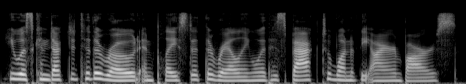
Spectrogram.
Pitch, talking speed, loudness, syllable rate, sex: 195 Hz, 255 wpm, -19 LUFS, 5.8 syllables/s, female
